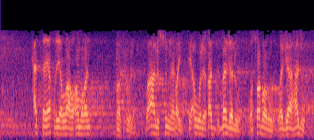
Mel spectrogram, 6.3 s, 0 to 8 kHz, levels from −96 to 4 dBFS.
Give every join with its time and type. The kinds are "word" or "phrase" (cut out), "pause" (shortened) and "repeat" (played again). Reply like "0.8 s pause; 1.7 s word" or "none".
2.3 s word; 3.5 s word; 4.1 s word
